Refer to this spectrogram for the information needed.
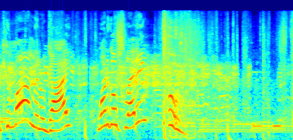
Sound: laughing; grunting

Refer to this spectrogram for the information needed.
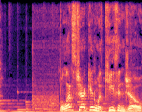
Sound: TV static

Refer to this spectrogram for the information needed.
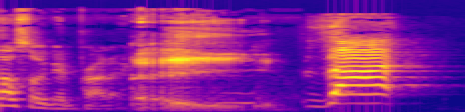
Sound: belches loudly

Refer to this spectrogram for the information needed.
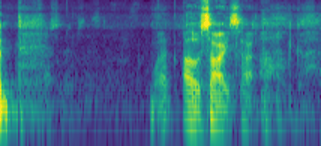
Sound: murmurs

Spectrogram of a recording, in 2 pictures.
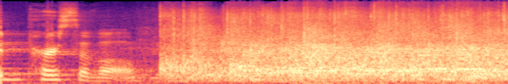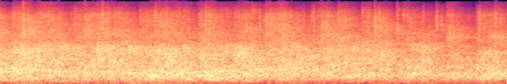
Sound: audience clapping

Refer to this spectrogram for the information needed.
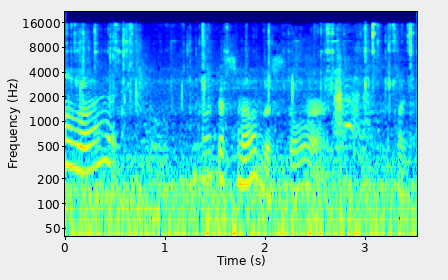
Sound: laughs

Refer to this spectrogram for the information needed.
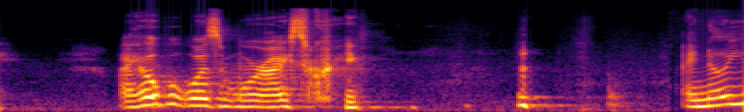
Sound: laughs

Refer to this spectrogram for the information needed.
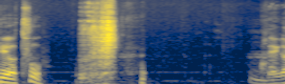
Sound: snorts in laughter

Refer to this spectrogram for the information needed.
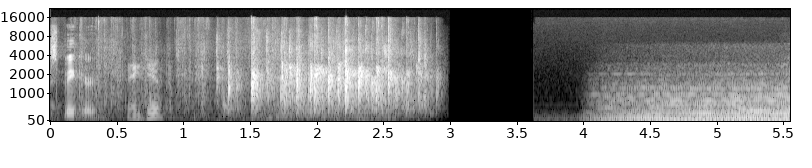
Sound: audience applauding; upbeat chime

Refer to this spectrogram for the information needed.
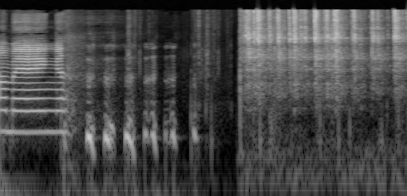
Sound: giggles

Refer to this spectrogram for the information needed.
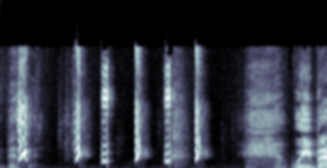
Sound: squeaks squeaks

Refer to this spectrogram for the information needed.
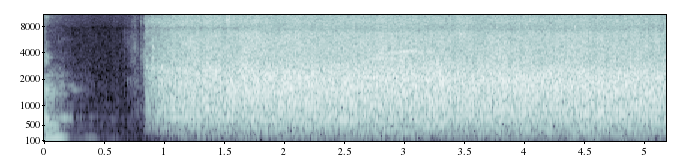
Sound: audience applauding

